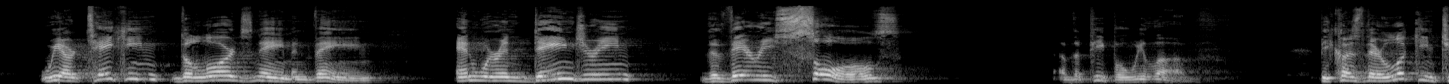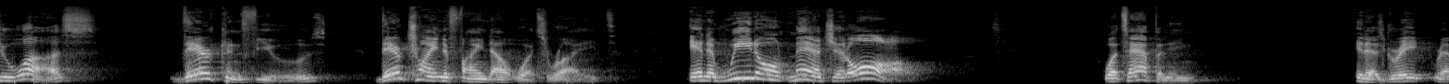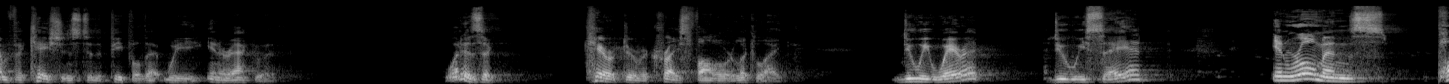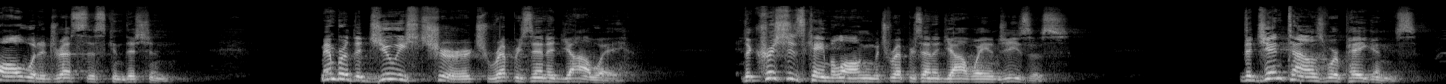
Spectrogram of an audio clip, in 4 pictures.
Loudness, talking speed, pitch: -19 LUFS, 100 wpm, 195 Hz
